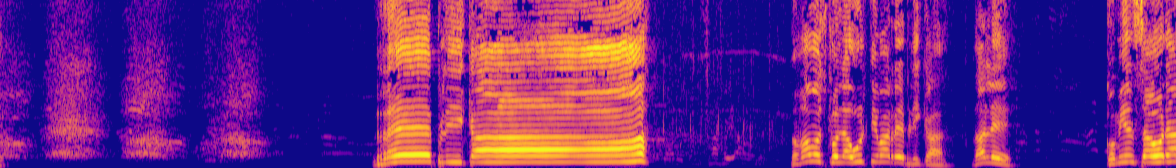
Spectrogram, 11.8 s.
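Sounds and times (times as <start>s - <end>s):
crowd shouting: 0.0s - 3.4s
speech: 3.7s - 5.7s, 7.9s - 10.2s, 11.1s - 11.7s.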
